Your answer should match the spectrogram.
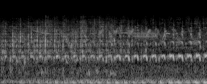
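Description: Whistling wingbeats of a common goldeneye: a steady, high, rhythmic whine that pulses rapidly with each wing stroke, continuous and moderately loud, with no voices.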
